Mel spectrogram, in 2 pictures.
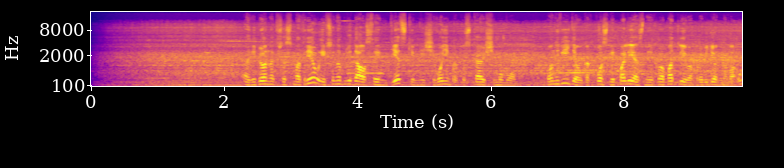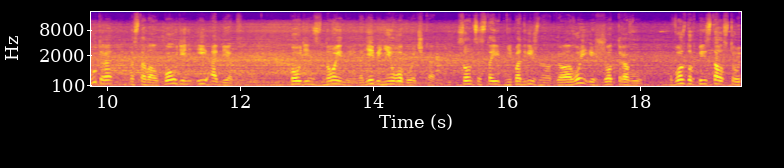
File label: Recorder noise; sony wf-1000xm6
